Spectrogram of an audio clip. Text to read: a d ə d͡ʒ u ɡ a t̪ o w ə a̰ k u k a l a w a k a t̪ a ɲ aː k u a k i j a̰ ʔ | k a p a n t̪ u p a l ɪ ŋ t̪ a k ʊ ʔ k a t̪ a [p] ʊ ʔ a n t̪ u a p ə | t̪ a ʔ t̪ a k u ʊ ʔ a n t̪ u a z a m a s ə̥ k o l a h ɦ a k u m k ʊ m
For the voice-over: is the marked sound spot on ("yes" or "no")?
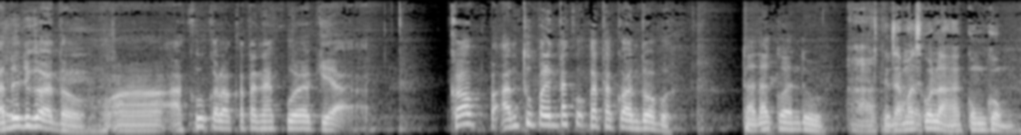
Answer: no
